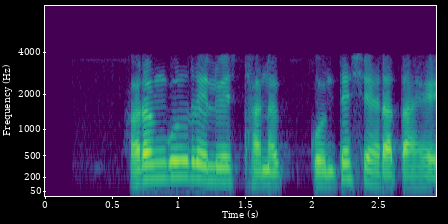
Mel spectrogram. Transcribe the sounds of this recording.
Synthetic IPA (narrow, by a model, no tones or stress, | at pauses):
həɾəŋɡuɭɾelʋest̪ʰanəkːoɳt̪jeɕəɦɾat̪aɦe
